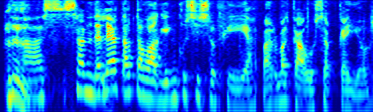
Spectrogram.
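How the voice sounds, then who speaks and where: A woman's voice: sits low, sing-song, moderate pace, a bit bright, heavily acted. A woman playing a worried, pleading middle-aged mother in a Filipino radio drama, emotional and hesitant. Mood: uneasy.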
